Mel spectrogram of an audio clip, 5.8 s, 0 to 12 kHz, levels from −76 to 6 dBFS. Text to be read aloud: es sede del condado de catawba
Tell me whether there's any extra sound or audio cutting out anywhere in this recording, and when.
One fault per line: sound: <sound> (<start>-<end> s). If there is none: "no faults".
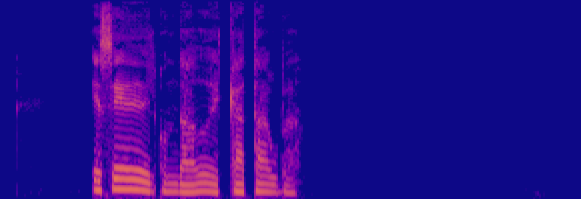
no faults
